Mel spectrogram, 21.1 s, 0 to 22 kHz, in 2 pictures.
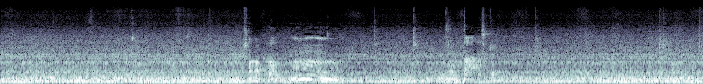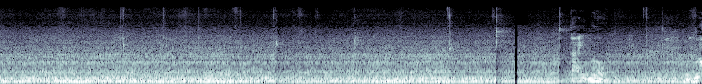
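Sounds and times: extractor fan humming: 0.0s - 21.0s.

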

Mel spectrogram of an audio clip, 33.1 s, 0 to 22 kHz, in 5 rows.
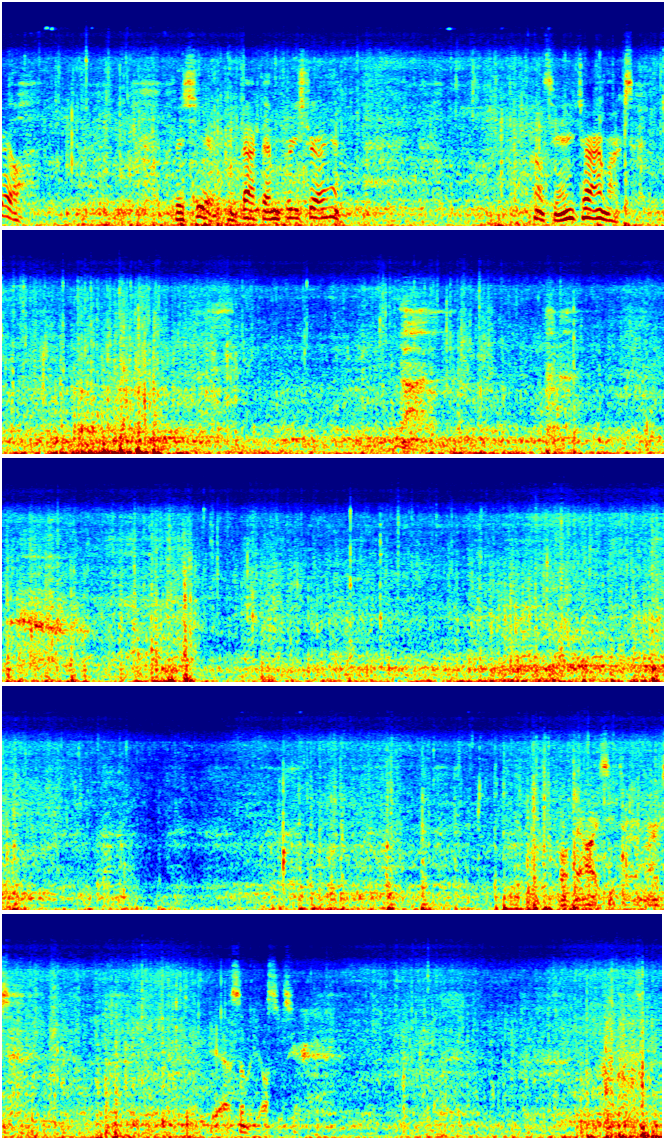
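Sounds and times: bike clicks and rattles: 0.0s - 33.0s
bike tyre and wind noise: 0.0s - 33.0s.

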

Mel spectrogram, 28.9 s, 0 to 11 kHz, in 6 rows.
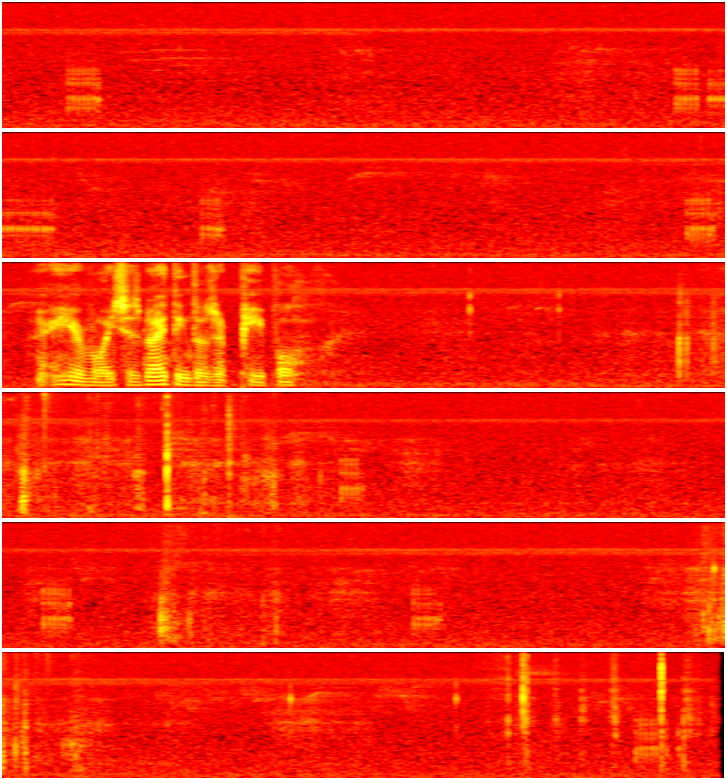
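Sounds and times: high-pitched insect drone: 0.0s - 28.9s
footsteps on dirt trail: 13.8s - 16.8s, 20.3s - 21.3s, 23.9s - 24.8s.

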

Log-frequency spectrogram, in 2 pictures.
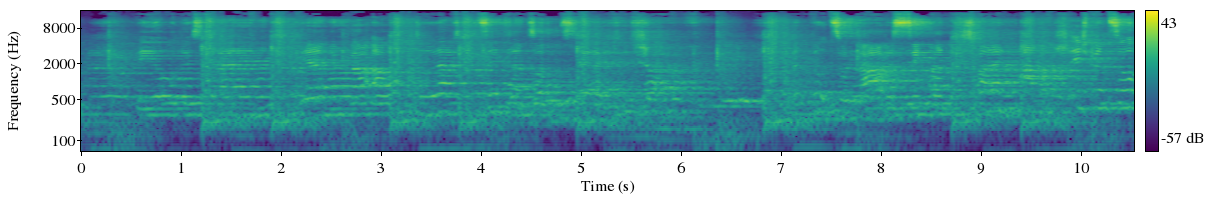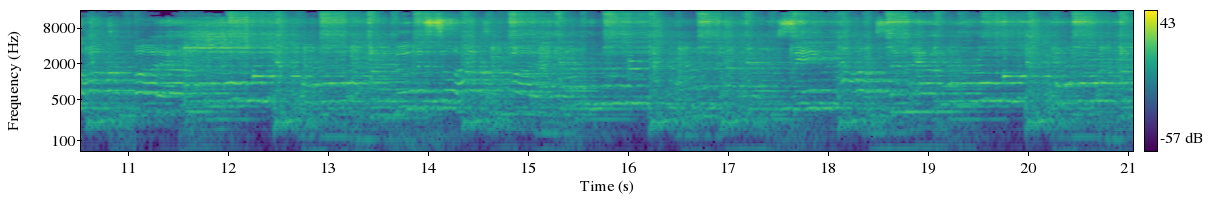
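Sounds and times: female vocal group singing in harmony: 0.2s - 21.0s.

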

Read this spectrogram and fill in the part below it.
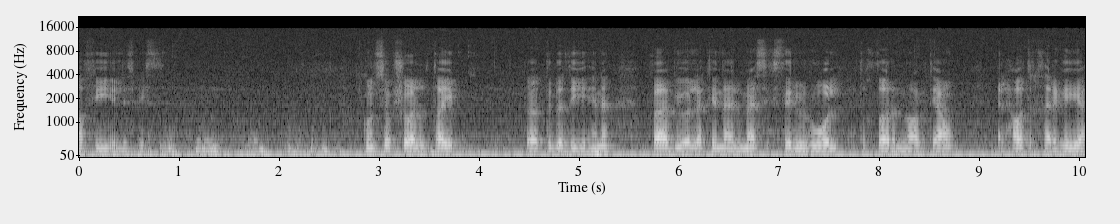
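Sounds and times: faint uneven low rumble: 0.0s - 10.0s
steady low hum: 0.0s - 10.0s.

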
